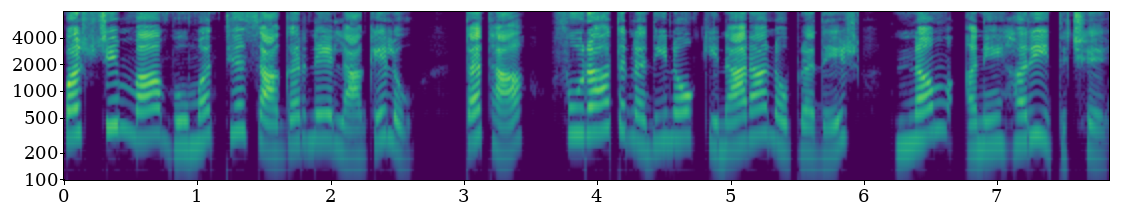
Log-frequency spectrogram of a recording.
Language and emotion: Gujarati, neutral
